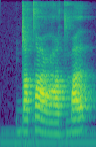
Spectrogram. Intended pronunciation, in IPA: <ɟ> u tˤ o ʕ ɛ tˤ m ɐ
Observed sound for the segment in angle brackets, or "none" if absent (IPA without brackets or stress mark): ɟ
